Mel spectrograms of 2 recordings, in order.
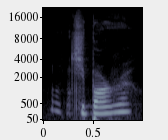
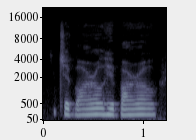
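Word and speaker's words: Jíbaro: But you know how in Spanish it's ja ja ja as ha ha ha. That's why Yeah. I was like, is the J the H?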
